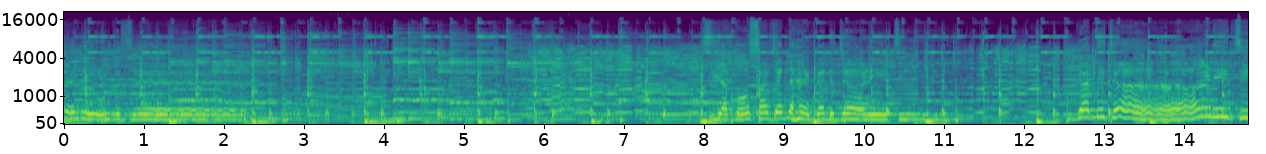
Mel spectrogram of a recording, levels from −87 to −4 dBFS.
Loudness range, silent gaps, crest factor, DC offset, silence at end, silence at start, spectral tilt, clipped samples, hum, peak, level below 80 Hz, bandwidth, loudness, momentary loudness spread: 5 LU; none; 16 dB; under 0.1%; 0 s; 0 s; -5 dB/octave; under 0.1%; none; -4 dBFS; -46 dBFS; 17 kHz; -20 LUFS; 8 LU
